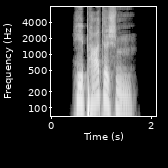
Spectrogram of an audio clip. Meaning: strong dative masculine/neuter singular of hepatisch
- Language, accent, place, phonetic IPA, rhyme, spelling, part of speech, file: German, Germany, Berlin, [heˈpaːtɪʃm̩], -aːtɪʃm̩, hepatischem, adjective, De-hepatischem.ogg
